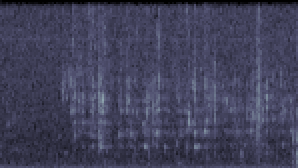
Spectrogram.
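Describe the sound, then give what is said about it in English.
Wine pours into a glass, a short run of soft trickling and splashing that fills out over a couple of seconds and ends with a brief louder gush. “I will pour, pour you a full oh, pour you. because it is a little tricky to refill.”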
